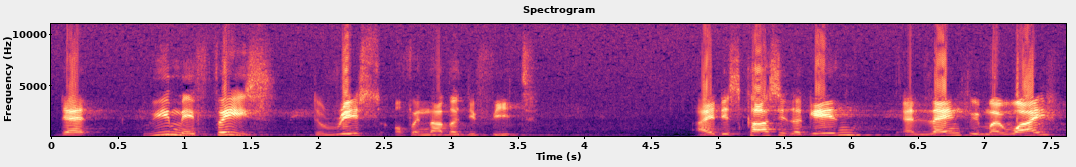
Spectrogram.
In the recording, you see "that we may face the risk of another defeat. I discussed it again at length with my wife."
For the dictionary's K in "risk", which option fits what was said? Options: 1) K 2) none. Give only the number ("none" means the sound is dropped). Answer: 2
